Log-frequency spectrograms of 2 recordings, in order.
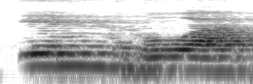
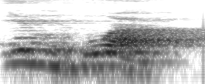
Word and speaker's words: in huwa: Maka cara membacanya yaitu in huwa. Jelas disebutnya in huwa, bukan in huwa tapi in huwa.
